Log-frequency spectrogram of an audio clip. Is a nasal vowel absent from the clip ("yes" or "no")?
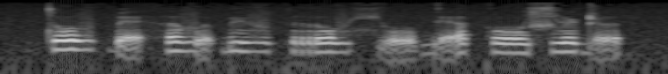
yes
